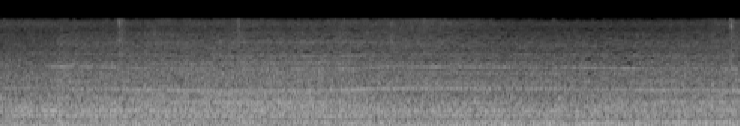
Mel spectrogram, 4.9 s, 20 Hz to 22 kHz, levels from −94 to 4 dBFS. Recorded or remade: recorded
